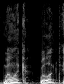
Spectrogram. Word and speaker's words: Willink: Willink? – Yeah, Jocko Willink.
